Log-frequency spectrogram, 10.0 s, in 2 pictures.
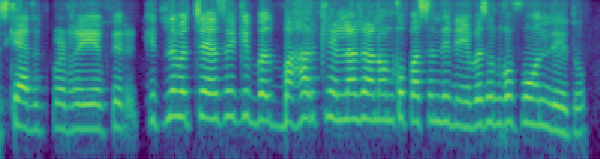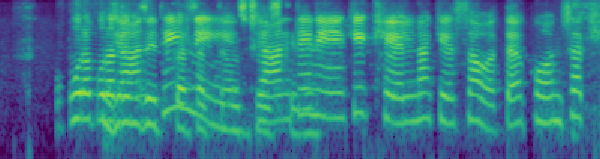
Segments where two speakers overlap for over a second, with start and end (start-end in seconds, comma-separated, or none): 6.0-7.6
